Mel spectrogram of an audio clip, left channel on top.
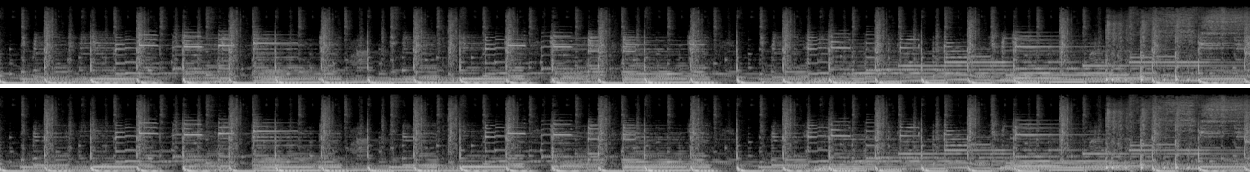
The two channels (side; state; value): both; normal; correlation 0.96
